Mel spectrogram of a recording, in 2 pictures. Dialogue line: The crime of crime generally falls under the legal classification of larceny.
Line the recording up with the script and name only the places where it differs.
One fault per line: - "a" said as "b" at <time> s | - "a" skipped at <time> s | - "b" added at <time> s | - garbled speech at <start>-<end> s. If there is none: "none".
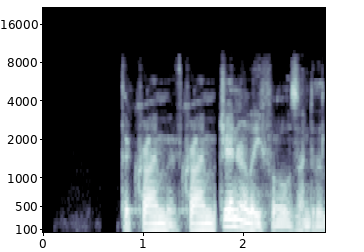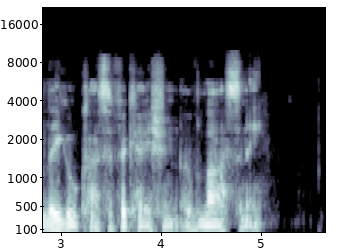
none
